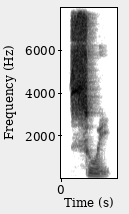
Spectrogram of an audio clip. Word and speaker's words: Sweatte: She spells her name Sweatte. I wouldn't have thought that was Sweet, but apparently that's how she knows how she pronounces her name. She pronounces it Sweet.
